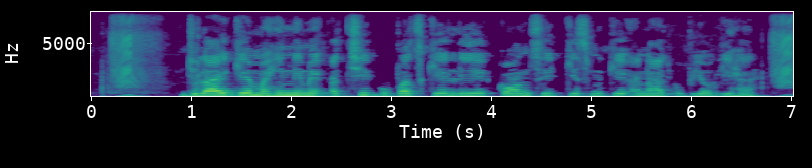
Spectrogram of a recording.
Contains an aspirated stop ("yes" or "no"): no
